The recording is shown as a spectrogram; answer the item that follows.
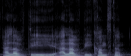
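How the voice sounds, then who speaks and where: A young man hosting a relaxed football livestream, reading out chat messages and rambling through his thoughts with frequent restarts. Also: medium pitch, moderate pace, soft background music.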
